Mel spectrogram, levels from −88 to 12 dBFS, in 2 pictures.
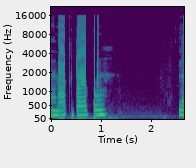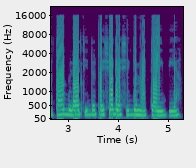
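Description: Integer overflow runs through the whole speech clip. Peaks driven about 5 dB past full scale wrap to the opposite sign. Around one percent of samples produce harsh, violent cracks.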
